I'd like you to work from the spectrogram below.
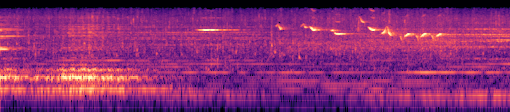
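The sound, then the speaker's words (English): Several rainforest birds chirp and whistle in quick, high sweeping notes over a steady background hum, with a low rushing, pouring-like sound early on that fades as the calls pick up. “Certainly, when it comes to dressing up and advertising your wares, you cannot beat the birds of the rainforests.”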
